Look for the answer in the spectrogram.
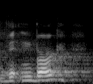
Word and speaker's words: Wittenberg: which I believe is pronounced Wittenberg in German.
